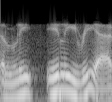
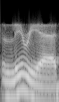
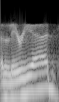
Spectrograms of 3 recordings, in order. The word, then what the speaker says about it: Illyriad: and it's called Allie riad now it's not elite myriad which I pronounced it wrong for a long long time but it's leary ad and it helps to say Ali Riyadh here's how you say it correctly you you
